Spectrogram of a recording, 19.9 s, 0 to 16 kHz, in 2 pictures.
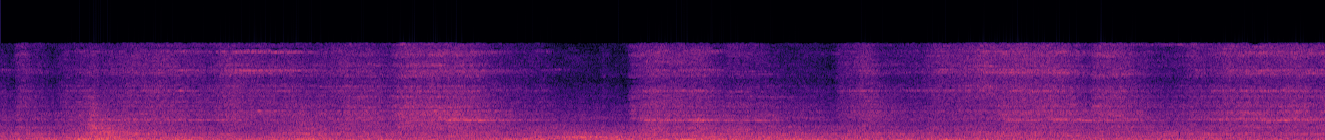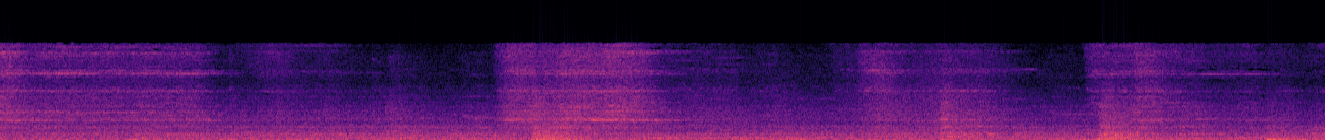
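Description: Freight train of enclosed autorack cars rolling past, with a steady rumble of wheels on rail. A thin high squeal comes and goes, and sharp clanks sound about a second in, near the 14-second mark and again a few seconds later.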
